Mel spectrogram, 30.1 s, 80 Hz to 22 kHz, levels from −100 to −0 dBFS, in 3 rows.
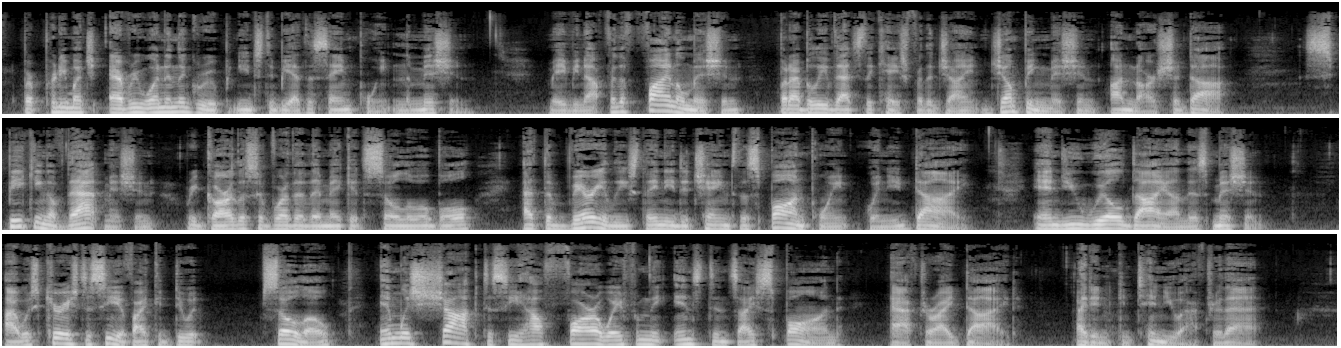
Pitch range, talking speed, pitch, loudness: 85-115 Hz, 200 wpm, 100 Hz, -22 LUFS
